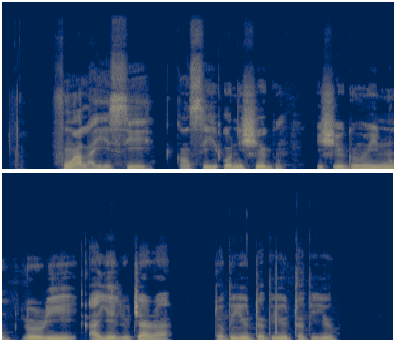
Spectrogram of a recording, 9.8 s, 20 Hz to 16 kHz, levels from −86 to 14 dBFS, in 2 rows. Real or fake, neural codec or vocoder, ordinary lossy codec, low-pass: real; none; none; 14.4 kHz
